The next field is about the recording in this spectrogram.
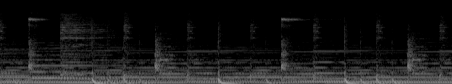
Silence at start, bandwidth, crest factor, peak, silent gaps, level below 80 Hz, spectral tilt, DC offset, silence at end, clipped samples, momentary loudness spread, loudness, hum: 0 s; 12.5 kHz; 14 dB; -24 dBFS; none; -46 dBFS; -5.5 dB/octave; under 0.1%; 0 s; under 0.1%; 3 LU; -39 LUFS; none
